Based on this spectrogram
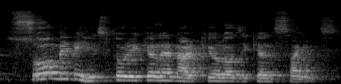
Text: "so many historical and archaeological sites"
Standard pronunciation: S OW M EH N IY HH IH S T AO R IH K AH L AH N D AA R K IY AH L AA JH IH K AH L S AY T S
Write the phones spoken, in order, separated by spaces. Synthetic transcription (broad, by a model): S OW M EH N IY HH IH S T AO R IH K AH L AH N D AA R K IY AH L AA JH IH K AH L S AY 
